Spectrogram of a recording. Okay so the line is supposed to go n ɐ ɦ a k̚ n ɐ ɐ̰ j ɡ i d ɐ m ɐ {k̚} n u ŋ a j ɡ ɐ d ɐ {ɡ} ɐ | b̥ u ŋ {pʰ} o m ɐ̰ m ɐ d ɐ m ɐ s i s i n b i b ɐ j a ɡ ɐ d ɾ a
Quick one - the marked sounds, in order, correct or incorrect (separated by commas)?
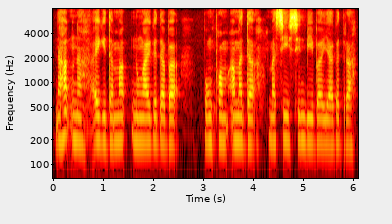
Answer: correct, incorrect, correct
